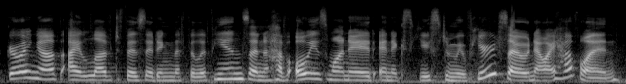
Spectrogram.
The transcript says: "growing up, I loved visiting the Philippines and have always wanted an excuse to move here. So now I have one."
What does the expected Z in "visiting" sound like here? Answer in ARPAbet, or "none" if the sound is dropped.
Z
